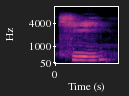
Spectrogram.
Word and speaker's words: 気: So, and when you pronounce ki, then that is coming from Japanese cultural influence, or the way to use as the relatedness to the energy.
